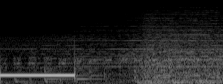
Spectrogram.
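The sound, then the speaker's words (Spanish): A telephone ringback tone on an outgoing call: one steady, mid-pitched tone that cuts off after under a second, followed by a low hissing line. “El teléfono da tono.”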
